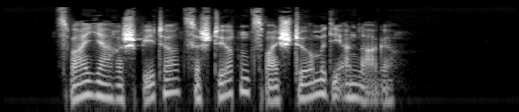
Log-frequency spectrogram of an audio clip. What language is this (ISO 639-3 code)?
deu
